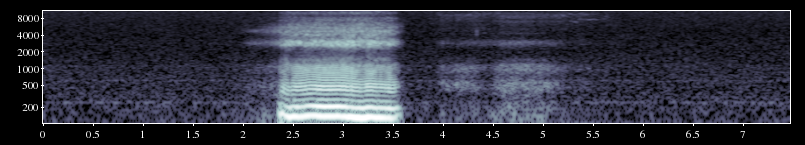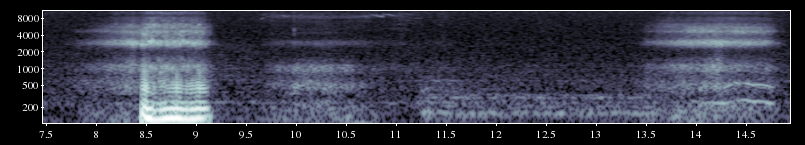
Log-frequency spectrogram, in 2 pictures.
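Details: Labrador sleeping, recorded with a Zoom H4n recorder: two loud, low rattling snores about six seconds apart with soft breathing between; snoring.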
